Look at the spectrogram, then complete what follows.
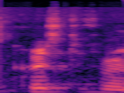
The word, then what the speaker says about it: Kristoffer: How do you pronounce Kristoffer? It's Kristoffer.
